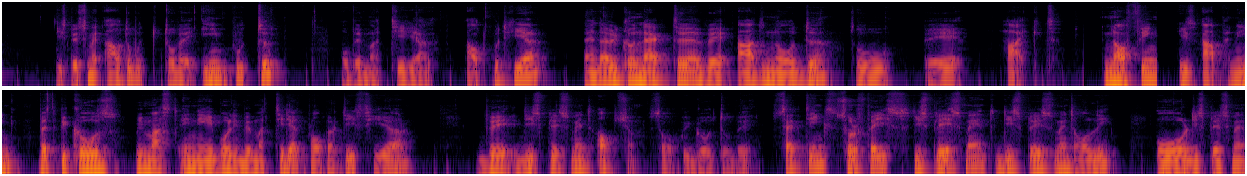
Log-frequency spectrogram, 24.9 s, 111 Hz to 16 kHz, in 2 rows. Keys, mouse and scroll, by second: 5.6-7.2 middle drag, 7.2-9.8 drag, 10.8 a, 13.6 click, 14.5 click, 15.2-16.3 scroll down 19, 18.8-20.1 drag, 20.1 scroll down 7, 23.2-24.0 drag, 24.0-24.8 drag.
